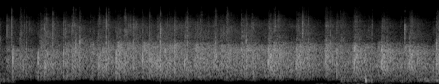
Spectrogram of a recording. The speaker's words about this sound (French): Pour le spectacle, nous étions vraiment stressés. Mais quand tout le monde a applaudi, nous étions heureux.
